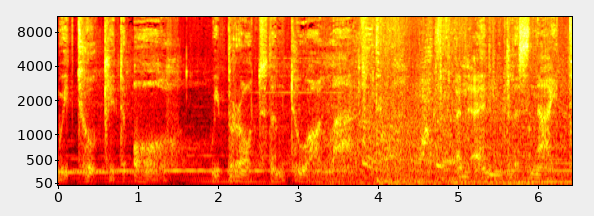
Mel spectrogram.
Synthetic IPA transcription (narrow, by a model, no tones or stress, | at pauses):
witʰʊkʰɪtʰɔlˠ | wibrɔːtʰðə̃mtʰəaəland | ə̃nɛndləsnajt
